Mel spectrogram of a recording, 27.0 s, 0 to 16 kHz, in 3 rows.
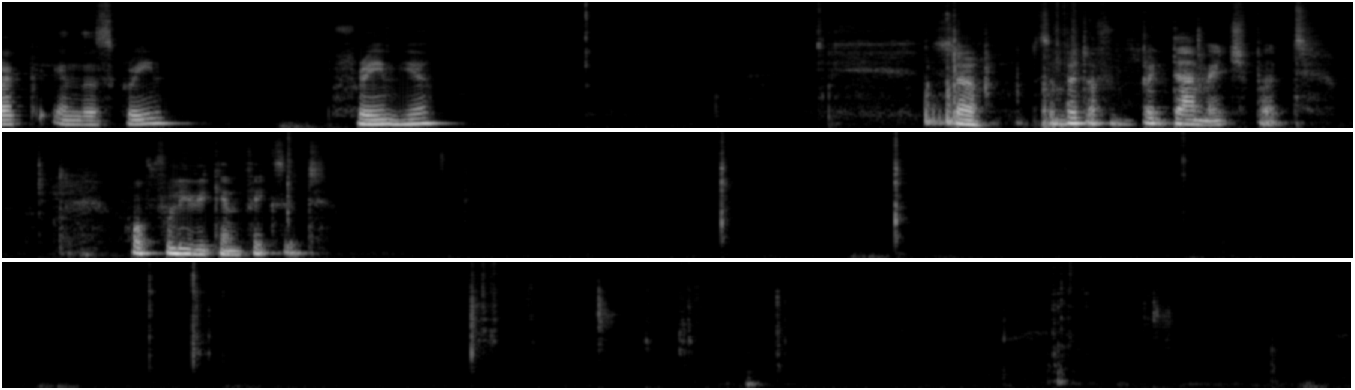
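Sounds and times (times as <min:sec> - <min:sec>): clicks and taps of repair tools: 0:06.2 - 0:08.1.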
